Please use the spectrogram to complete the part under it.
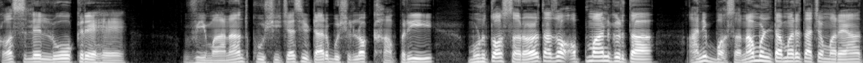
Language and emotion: Goan Konkani, disgusted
